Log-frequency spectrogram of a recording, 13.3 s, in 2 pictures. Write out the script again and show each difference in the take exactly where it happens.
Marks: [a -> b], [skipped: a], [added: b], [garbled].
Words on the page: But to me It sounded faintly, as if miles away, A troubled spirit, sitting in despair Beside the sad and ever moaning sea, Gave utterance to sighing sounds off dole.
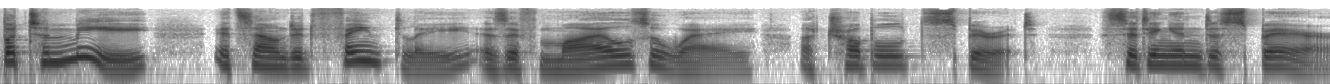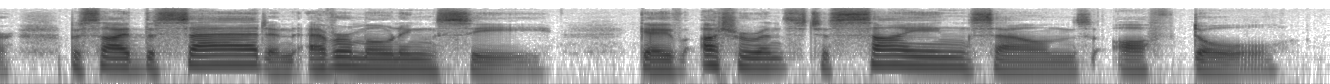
But to me It sounded faintly, as if miles away, A troubled spirit, sitting in despair Beside the sad and ever moaning sea, Gave utterance to sighing sounds off dole.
